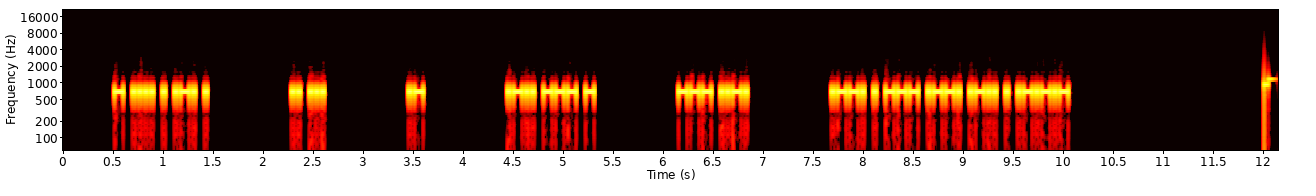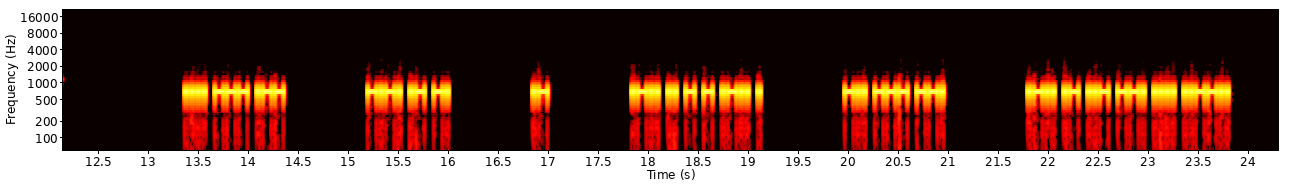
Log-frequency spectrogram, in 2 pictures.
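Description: Fast Morse code at 40 words per minute with 4x word spacing, sending sentences made from the top 500 words, as a single steady mid-pitched tone keyed in rapid bursts of dots and dashes with wide gaps between words, and a short silence midway broken by one click.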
